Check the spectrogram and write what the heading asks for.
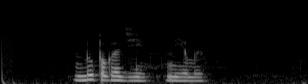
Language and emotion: Russian, neutral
